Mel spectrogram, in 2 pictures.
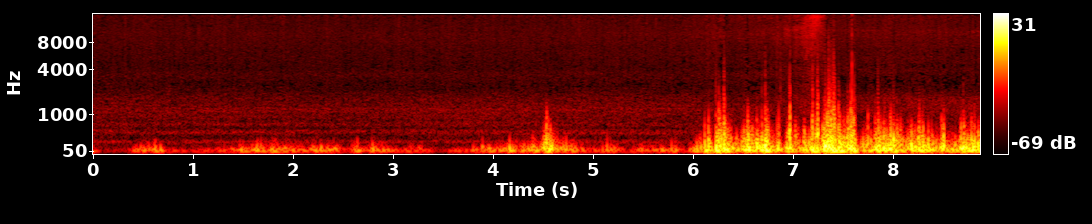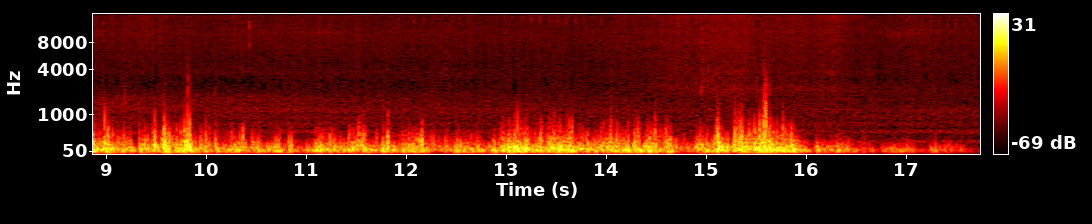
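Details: Bees in a lavender field; low droning buzz rising and falling as insects pass close, louder and denser after six seconds, with brief bursts from passing flights.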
